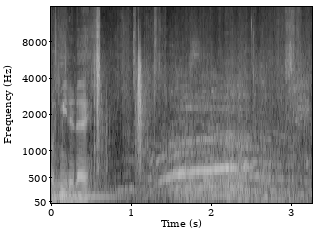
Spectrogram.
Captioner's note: audience exclaiming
